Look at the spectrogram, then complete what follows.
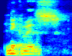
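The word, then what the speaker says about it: Ñíguez: Niguez.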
